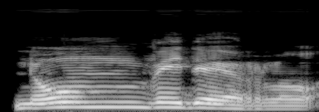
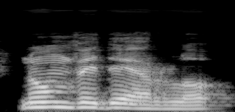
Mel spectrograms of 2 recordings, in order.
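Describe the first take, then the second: First: The N is held long before the V. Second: The N passes quickly at normal speed. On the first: The speaker calls it wrong. "Now I exaggerated, right? So I vo- I stayed on that too long" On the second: The speaker calls it right. "here's it going by in normal speed"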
